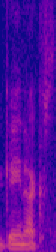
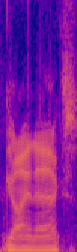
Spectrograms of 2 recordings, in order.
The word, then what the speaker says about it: Gainax: I never really was all that attached to Gayax or I always called it Gynax, but I wasn't sure what the official pronunciation is. It's Gynax.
